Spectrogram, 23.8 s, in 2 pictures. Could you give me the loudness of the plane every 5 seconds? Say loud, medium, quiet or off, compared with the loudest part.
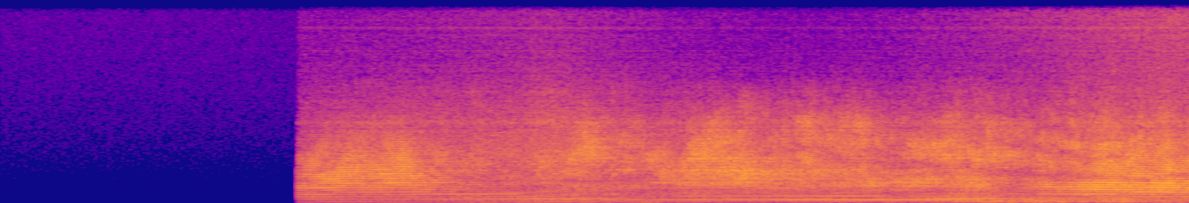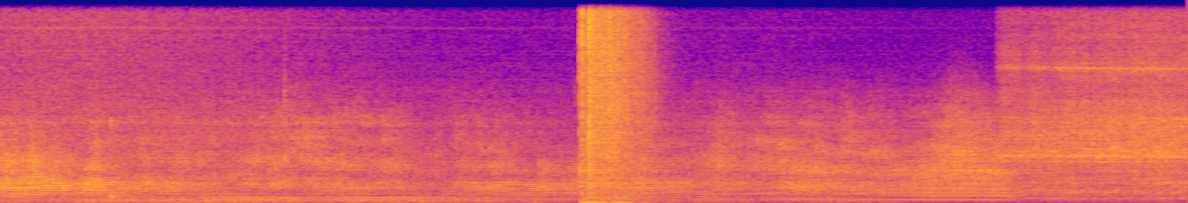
medium, medium, loud, medium, medium.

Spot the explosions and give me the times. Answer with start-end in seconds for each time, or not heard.
17.6-18.4.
